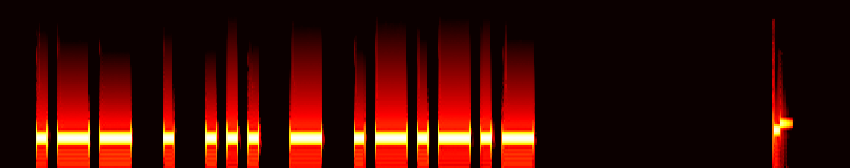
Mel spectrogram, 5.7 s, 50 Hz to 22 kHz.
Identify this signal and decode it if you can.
Morse code, heard as a keyed tone, about 17 wpm, 700 Hz. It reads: WEST.
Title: Sentences from Top 1000 Words - Review Part 3 - 17wpm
